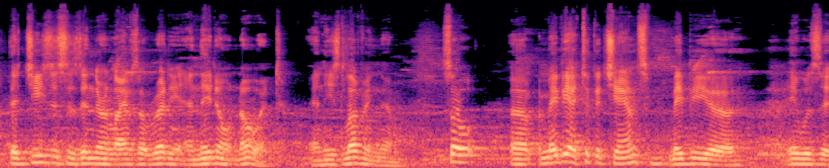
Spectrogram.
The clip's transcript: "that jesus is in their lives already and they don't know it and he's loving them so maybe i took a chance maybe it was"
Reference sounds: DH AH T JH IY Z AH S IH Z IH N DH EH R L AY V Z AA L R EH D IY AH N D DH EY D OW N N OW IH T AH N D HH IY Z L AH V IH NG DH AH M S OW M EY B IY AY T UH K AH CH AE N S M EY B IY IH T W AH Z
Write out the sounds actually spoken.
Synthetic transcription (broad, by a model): DH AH T JH IY Z AH S IH Z IH N DH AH R L AY V Z AA L R EH D IY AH N DH EY D OW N N OW IH T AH N IY Z L AH V IH NG DH AH M S OW M EY B IY AY T UH K AH CH AE N S M EY B IY IH T W AH Z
